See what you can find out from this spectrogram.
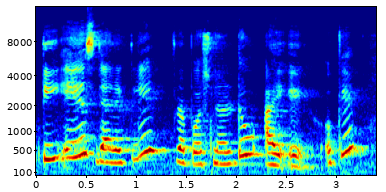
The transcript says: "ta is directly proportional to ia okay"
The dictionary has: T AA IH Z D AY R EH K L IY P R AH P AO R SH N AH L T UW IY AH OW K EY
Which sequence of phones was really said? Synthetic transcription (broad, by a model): T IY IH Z D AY R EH K L IY P R AH P AO R SH N AH L T UW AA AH OW K EY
